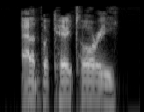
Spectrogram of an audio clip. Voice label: "advocatory", English; adjectives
